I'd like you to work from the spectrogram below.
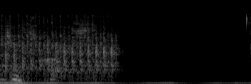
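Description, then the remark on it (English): A spring door stopper in an apartment is struck, giving a loud, rapid buzzing twang that rattles for about a second before cutting off into near silence. “No, that was a door stopper.”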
